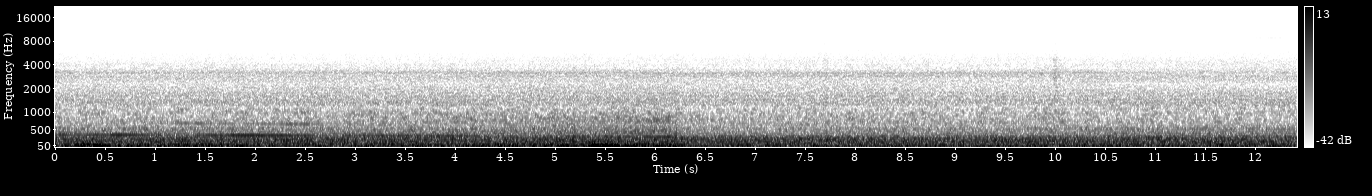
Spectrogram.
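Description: Interior running noise of a Seibu New Red Arrow limited express train slowing into a station: a steady rumble with a low hum that steps down in pitch over the first six seconds. About six seconds in the noise drops a little and settles as the train rolls along the platform.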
